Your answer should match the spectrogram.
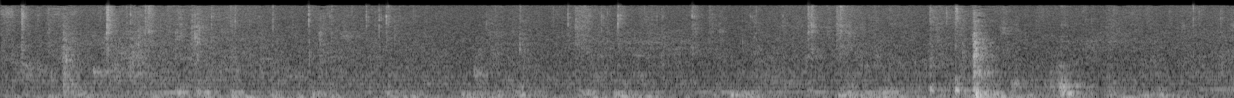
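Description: Rustling and scattered light knocks of people moving about, with a louder knock about five seconds in.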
